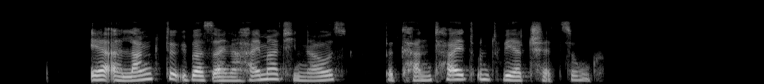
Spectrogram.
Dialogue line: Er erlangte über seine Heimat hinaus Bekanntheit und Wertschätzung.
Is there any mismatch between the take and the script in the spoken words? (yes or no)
no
